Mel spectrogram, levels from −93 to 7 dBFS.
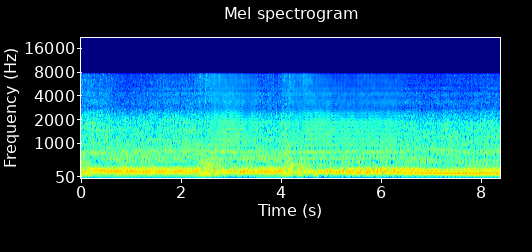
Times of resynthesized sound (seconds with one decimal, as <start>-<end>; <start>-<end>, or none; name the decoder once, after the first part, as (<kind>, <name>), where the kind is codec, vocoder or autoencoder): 2.6-3.5 (vocoder, Vocos); 4.2-6.4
